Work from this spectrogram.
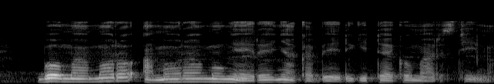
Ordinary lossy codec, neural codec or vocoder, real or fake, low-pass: none; none; real; none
